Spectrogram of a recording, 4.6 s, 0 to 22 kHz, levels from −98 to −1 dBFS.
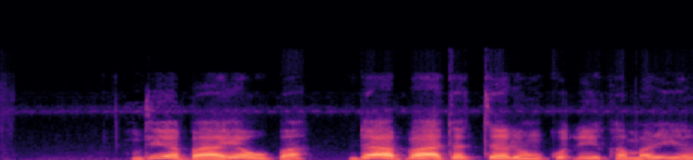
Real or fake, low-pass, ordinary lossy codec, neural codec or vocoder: real; 14.4 kHz; Opus, 24 kbps; none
